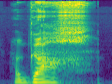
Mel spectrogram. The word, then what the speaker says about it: gare: First, let's look at the French word for a train station, gare, pronounced with an ah sound, gare.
